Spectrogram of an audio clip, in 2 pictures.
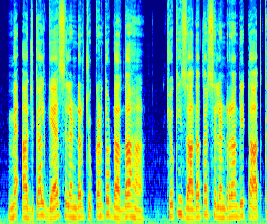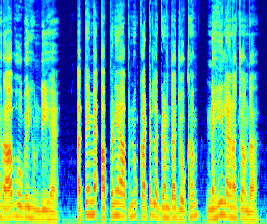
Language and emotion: Punjabi, fearful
